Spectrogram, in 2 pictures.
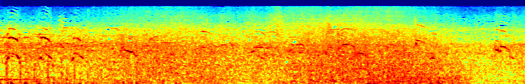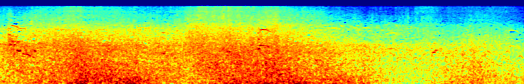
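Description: Sea waves washing in slow swells, dying away near the end.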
